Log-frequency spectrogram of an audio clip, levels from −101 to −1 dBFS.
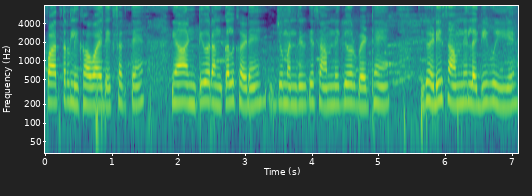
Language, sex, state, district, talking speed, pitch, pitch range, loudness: Hindi, male, Rajasthan, Jaipur, 220 wpm, 210 Hz, 195-215 Hz, -19 LUFS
